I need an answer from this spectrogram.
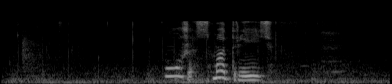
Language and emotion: Russian, neutral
